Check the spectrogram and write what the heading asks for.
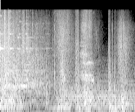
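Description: Cartoon action soundtrack: music under a sudden loud, noisy crash-like burst that fades, followed by a few sharp thuds and knocks.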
